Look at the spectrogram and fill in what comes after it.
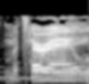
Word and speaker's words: Metairie: Metairie, Louisiana.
